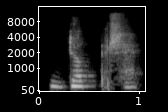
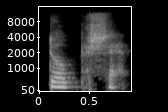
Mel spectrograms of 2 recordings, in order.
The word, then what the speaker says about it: dobře: Only a few languages in the world have this sound. Quite difficult. Don't get frustrated if you can't get it straight away. It takes a lot of practice. Dobře.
